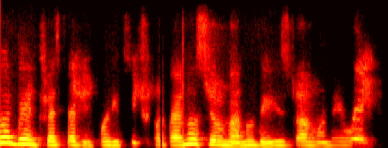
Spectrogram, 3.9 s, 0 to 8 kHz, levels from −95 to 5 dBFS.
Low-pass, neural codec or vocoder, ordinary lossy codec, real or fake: 7.2 kHz; codec, 44.1 kHz, 2.6 kbps, DAC; Opus, 24 kbps; fake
